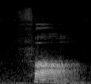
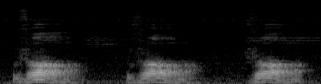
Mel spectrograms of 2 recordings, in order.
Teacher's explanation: you will not feel any vibration. But if you pronounce va, va, va, you will feel a kind of vibration.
